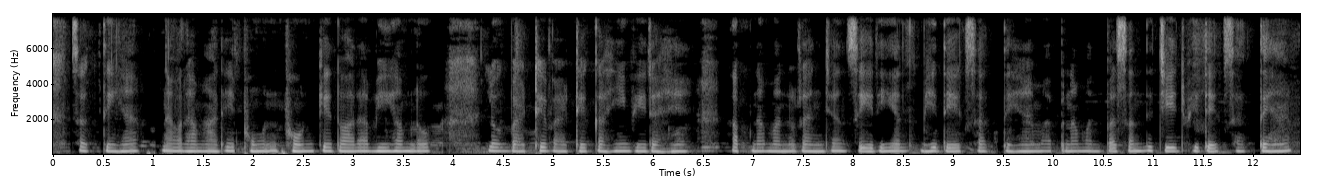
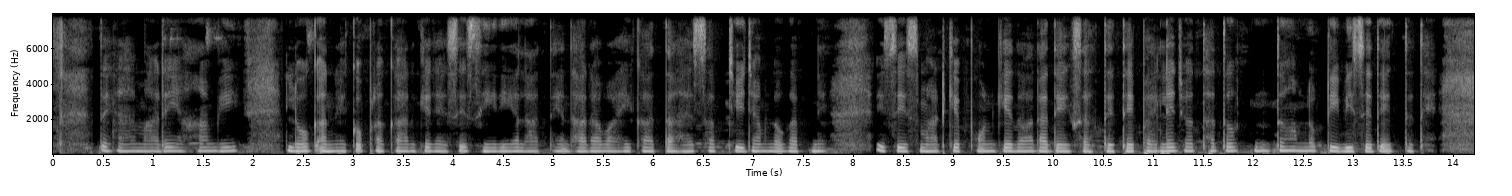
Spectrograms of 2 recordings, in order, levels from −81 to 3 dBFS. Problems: constant background noise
